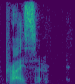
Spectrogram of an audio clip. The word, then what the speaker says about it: Pricer: Du har skrivit en aktierekommendation om ett bolag som heter Priser fast stavat med C och uttalat Pricer.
